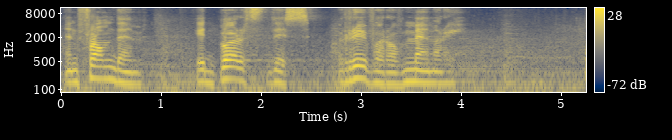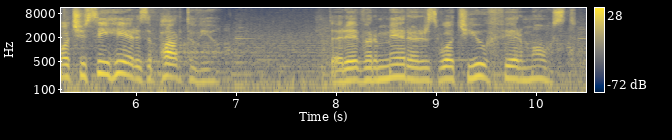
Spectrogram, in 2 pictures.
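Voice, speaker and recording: Solemn female mystic guide, fantasy game, low voice, slow measured delivery, grave calm. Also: soft background music. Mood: solemn, explanatory. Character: solemn, knowing woman guide of lost souls. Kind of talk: dramatic fantasy game acting.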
